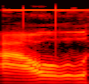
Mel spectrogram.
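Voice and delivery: put-on synthesized speech voice. Saying ow as Stephen Hawking: Stephen Hawking voice. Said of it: "Stephen Hawking saying ow".

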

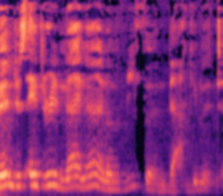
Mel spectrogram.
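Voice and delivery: odd, funny training-video narrator voice, same every time. Recalling an old refund-system training video, mimicking the guy in it: funny training-video voice. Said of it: "had a really funny voice".

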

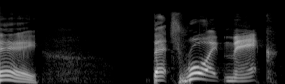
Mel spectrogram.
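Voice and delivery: bad put-on Australian accent, pitched very high. A host thanks a listener named mac, in a bad australian accent. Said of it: "I'm doing a bad Australian accent".

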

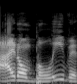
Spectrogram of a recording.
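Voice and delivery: ordinary delivery

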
